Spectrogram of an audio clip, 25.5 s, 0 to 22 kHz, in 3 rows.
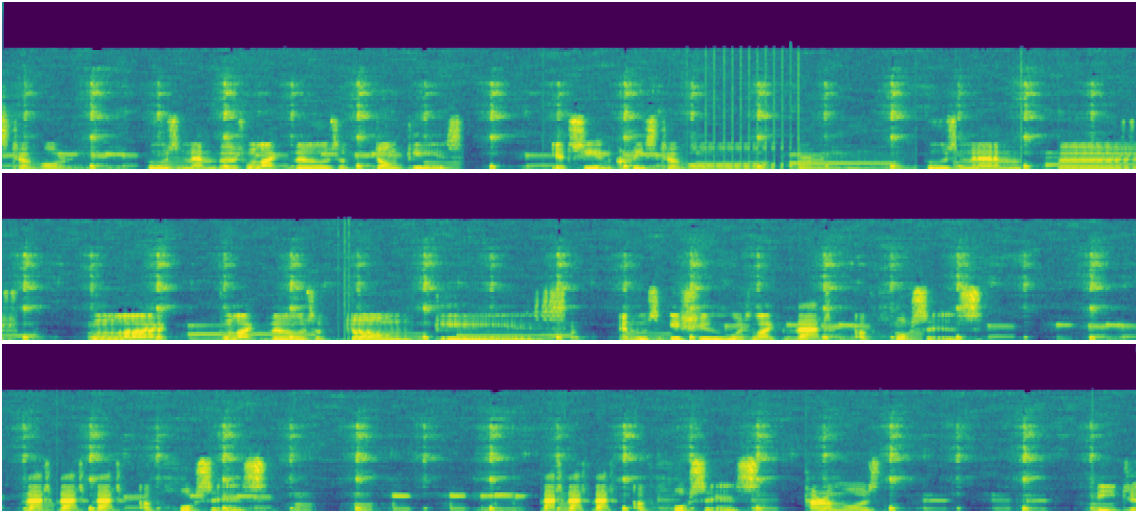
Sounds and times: Speech: 0.0s - 3.5s, 4.1s - 5.8s, 6.9s - 8.6s, 9.2s - 15.9s, 17.2s - 19.1s, 21.1s - 23.7s, 25.2s - 25.5s
Music: 0.0s - 25.5s.

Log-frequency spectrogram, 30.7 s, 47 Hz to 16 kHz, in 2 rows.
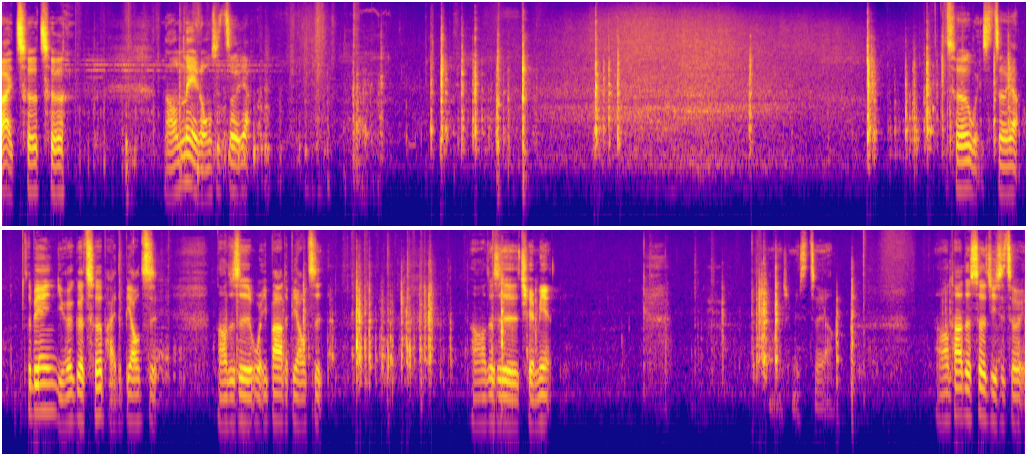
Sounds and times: Speech: 0.0s - 1.0s, 2.4s - 3.8s, 14.1s - 17.8s, 18.6s - 20.2s, 22.4s - 23.7s, 26.8s - 27.9s, 29.4s - 30.7s.

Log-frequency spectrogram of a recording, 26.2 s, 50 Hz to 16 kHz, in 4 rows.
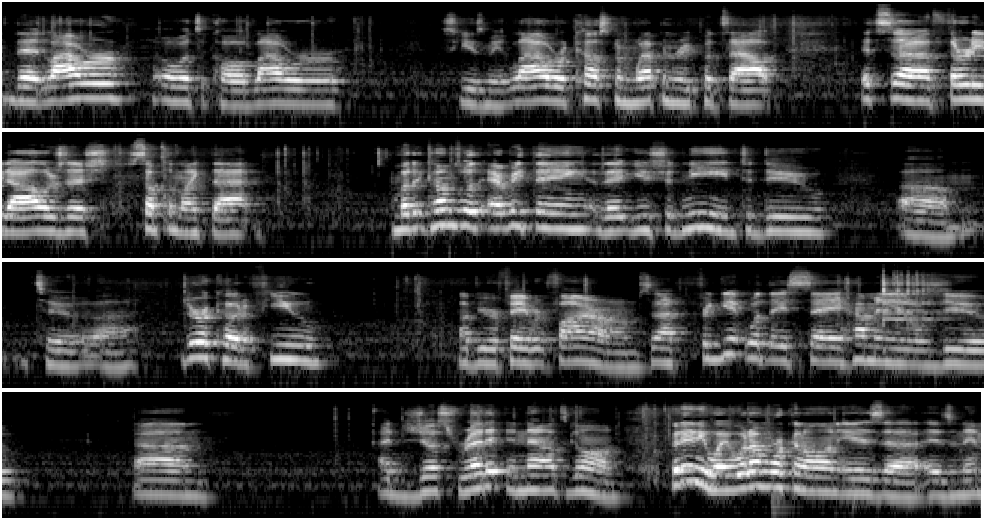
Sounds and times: Speech: 0.0s - 2.4s, 3.0s - 8.4s, 9.1s - 15.3s, 16.1s - 19.8s, 20.5s - 21.1s, 22.1s - 26.1s.

